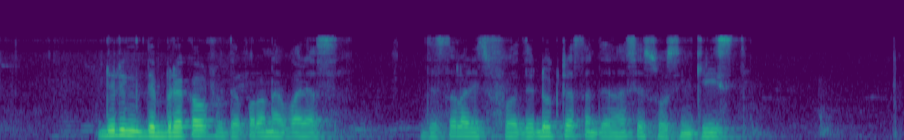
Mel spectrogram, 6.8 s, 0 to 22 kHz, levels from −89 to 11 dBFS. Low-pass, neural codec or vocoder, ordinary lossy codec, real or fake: 7.2 kHz; none; none; real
